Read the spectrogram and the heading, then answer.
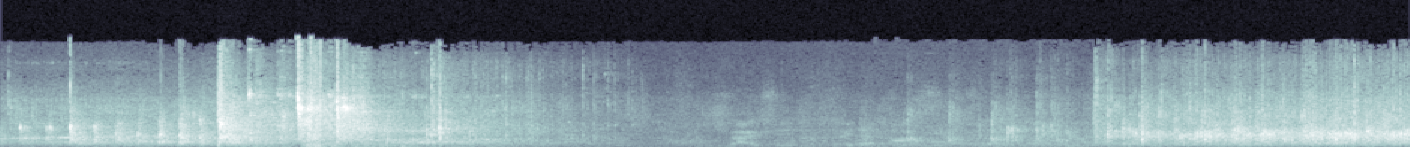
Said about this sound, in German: Zuerst ein Schreck, dann Applaus vom Publikum für ein krasses Experiment mit einem drastischen Resultat.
